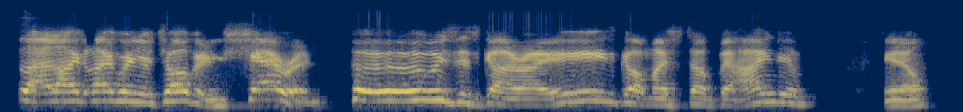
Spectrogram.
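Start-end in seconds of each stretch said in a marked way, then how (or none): 0.2-6.1 slow, drawn-out character voice placed in the throat. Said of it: "like Ozzy Osbourne".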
